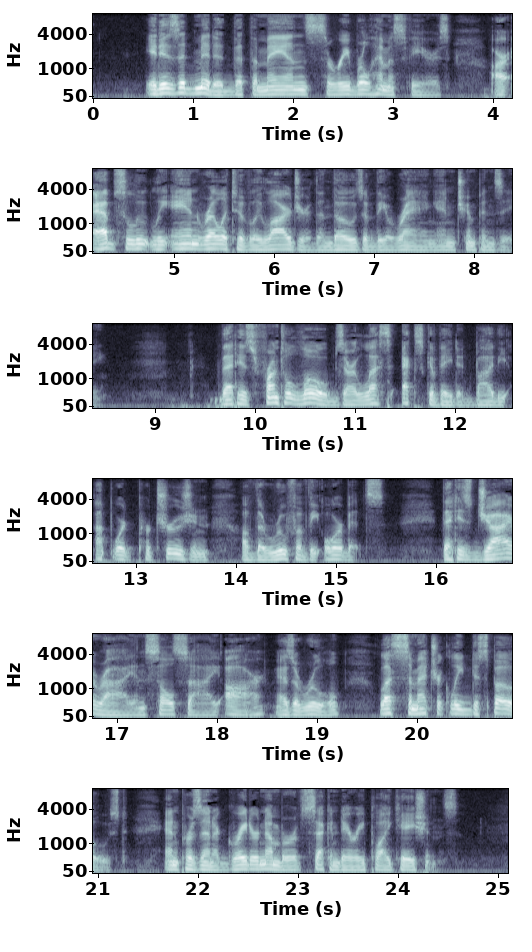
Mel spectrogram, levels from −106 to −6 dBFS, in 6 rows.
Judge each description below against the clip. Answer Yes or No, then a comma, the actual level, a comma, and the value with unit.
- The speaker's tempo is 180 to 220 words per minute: No, slow, 135 wpm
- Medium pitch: No, very low, 95 Hz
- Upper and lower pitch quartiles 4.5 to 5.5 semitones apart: No, average, 3.8 semitones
